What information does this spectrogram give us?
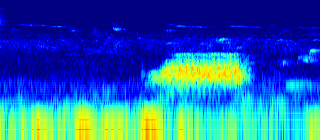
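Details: One of two Cape crows calling from treetops in the dawn chorus in South Africa gives a single harsh, drawn-out croaking caw lasting about a second, over a low rumble of background noise.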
